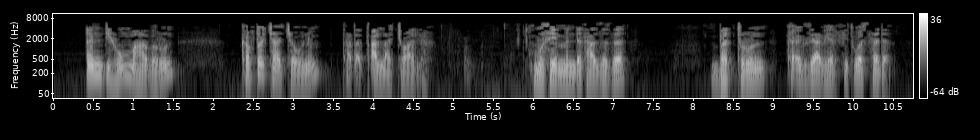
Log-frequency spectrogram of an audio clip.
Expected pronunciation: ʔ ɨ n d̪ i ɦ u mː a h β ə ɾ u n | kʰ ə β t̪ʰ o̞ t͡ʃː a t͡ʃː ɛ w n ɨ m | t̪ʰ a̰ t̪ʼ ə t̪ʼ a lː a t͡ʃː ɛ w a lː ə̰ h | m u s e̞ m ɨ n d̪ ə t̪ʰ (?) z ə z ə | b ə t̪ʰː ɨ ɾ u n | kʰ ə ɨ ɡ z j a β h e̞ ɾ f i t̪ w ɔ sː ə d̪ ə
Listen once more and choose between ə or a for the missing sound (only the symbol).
a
